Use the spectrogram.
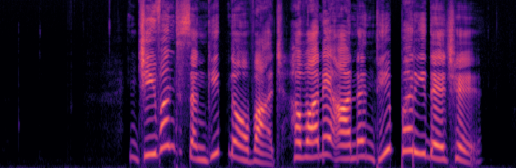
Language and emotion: Gujarati, happy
